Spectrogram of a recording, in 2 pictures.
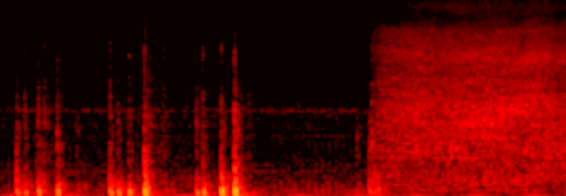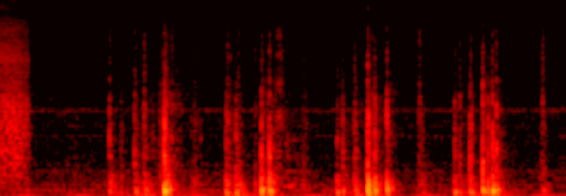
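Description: Fingertips of one hand, then both hands, tap rapidly on the closed lid of a large, hollow black cardboard Adidas shoe box, making quick, dull, low thuds with almost no ring. The taps come in uneven bursts, with a steady, bright, hissing noise of about one and a half seconds in the middle.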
